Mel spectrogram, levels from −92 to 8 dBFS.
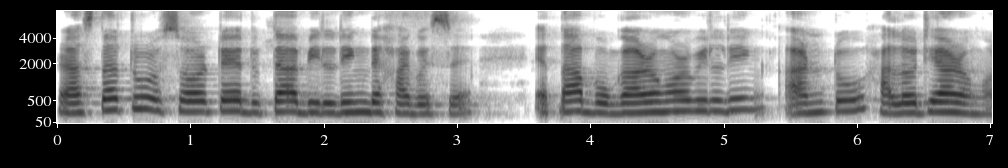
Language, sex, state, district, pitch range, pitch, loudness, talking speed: Assamese, female, Assam, Kamrup Metropolitan, 220-255 Hz, 235 Hz, -18 LUFS, 110 wpm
